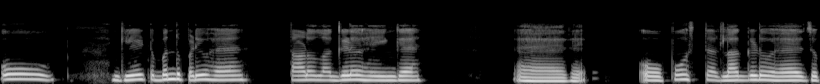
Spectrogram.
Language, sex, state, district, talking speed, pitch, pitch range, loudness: Marwari, female, Rajasthan, Nagaur, 110 wpm, 200 Hz, 190-215 Hz, -15 LUFS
